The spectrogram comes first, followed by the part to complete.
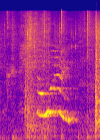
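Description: A brief high-pitched voiced exclamation, followed by a single sharp knock just before the end.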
